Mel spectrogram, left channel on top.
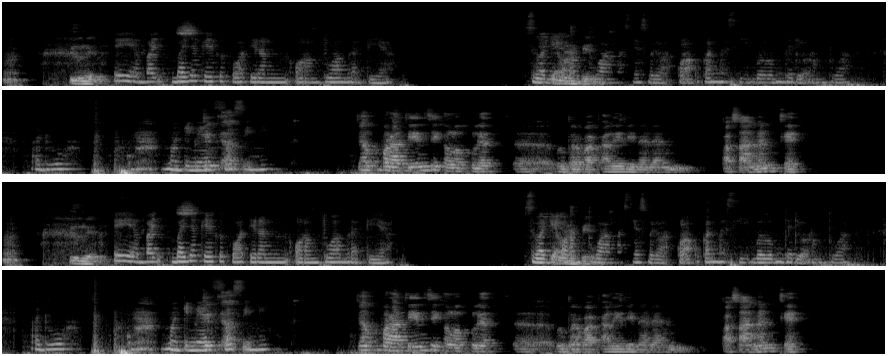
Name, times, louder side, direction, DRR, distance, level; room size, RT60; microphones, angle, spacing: voice 1, 0.0-0.8 1.1-3.9 5.2-11.5, right 3 dB, 45° right, 0.3 m, -32 dB
voice 2, 0.7-1.0 1.7-1.9 5.3-6.0 10.8-11.2 12.4-15.8 16.0-16.8, left 1 dB, 10° right, 1.2 m, -32 dB
3.4 x 2.2 x 2.7 m
head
